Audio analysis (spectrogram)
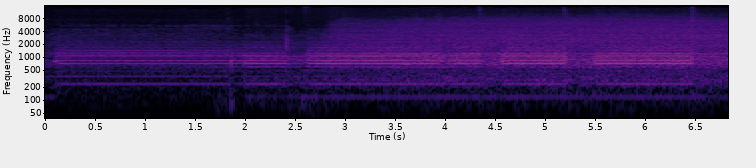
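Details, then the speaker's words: Wahoo Kickr Headwind fan: steady whoosh with a constant buzzing hum and a higher drone. Vibration noise from the fan housing, felt by hand, noticeable around 50–75%; at 100% the fan noise masks it. "and you can feel 75 you can feel there's some vibration here hopefully you can also hear it i definitely can"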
